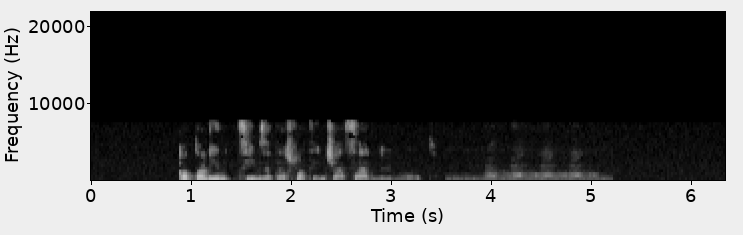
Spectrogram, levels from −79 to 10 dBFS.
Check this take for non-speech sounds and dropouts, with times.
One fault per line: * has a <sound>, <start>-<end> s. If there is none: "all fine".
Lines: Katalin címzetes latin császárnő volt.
* has a bark, 3.9-5.1 s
